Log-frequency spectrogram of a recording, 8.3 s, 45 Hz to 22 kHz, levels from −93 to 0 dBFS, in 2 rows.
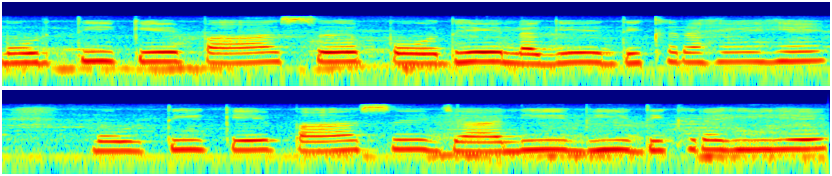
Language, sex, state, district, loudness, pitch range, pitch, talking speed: Hindi, female, Chhattisgarh, Bilaspur, -14 LUFS, 250-275 Hz, 270 Hz, 115 wpm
